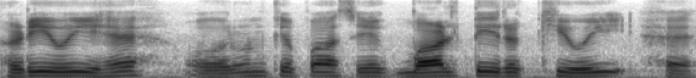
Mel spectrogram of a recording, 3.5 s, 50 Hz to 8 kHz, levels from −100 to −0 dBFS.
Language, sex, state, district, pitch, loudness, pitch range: Hindi, male, Rajasthan, Bikaner, 145 Hz, -17 LUFS, 135-150 Hz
